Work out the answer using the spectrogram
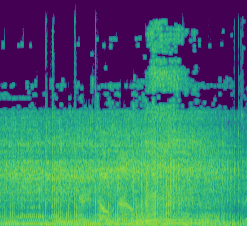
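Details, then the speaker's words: Second-hand two-stroke hedge cutter; after turning a carburettor fuel-air mixture screw, engine note sags and surges unevenly then dies; it cuts out because the mixture ratio is now set wrong. "it cuts out because i've changed the ratios to one that it doesn't work"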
